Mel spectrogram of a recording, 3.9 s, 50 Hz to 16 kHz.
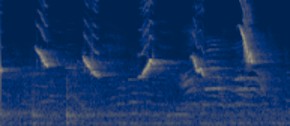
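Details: Red-cowled cardinal, a caged veteran kept for five years, singing in the açoite style: five clear whistled notes, each sliding down sharply from high to mid pitch, spaced roughly every 0.7 seconds, with a faint low hum beneath.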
